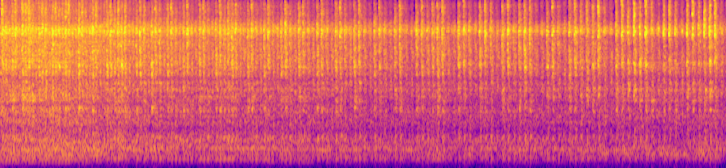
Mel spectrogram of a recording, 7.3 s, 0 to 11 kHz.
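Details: 1950 Ferguson TO-20 tractor, cold start after rebuilt Marvel Schebler carburettor with main jet adjusted, rebuilt 6 V generator, new plugs and settling bowl; still needs choke to start: fast, steady putter with even firing and no misses; normal idle.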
